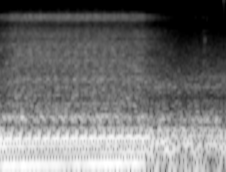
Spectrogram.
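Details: Ford Ranger with its exhaust Y-pipe cut out: deep, heavy, unmuffled low rumble that drops off as the revs fall; loud exhaust from the removed Y-pipe.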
